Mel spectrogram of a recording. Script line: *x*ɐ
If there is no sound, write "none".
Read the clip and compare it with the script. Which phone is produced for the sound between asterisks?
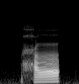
ħ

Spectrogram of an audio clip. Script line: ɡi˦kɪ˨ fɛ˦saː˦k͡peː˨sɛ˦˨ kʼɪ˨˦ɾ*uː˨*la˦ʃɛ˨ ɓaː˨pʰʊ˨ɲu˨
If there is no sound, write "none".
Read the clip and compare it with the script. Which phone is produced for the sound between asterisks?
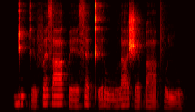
uː˨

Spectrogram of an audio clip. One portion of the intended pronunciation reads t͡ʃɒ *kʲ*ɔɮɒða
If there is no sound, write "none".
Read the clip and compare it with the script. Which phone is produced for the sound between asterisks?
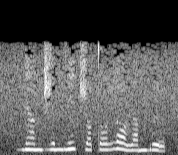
t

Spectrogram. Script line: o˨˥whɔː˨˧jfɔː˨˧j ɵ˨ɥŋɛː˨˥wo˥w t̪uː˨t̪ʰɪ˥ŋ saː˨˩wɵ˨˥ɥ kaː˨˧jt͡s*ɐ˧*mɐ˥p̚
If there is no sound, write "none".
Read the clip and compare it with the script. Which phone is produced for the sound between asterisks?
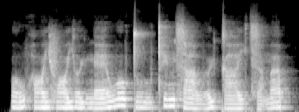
ɐ˨˥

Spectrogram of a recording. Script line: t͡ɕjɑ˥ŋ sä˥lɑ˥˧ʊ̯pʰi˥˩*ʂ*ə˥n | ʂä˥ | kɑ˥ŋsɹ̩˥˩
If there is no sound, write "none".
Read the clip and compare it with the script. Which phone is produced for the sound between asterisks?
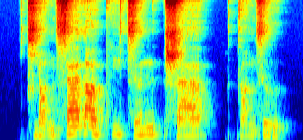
t͡s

